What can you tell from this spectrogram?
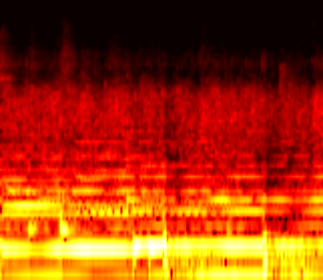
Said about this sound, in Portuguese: Aplauda o Senhor. Glória a Deus.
